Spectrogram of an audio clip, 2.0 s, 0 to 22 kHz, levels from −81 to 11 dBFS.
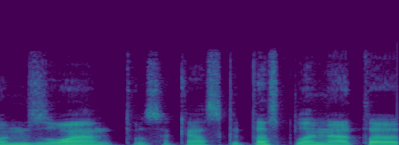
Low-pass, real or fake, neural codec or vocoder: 14.4 kHz; fake; codec, 44.1 kHz, 2.6 kbps, DAC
